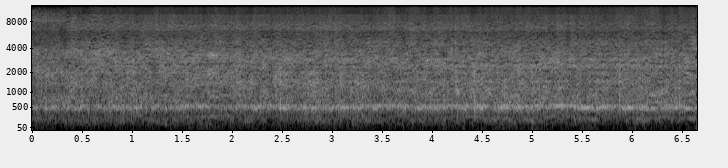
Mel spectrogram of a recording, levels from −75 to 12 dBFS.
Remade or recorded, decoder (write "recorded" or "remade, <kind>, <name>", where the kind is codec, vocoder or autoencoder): remade, codec, SNAC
